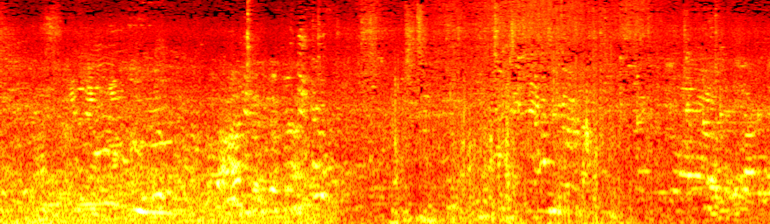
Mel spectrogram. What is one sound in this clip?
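A plastic sheet rustles as men pull it.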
